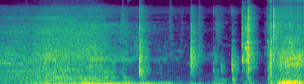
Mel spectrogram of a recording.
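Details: Yamaha Soul GT fuel-injected scooter with good fuel pump pressure: crank bursts that never catch; injector ground signal lost, so the injector will not spray fuel and the engine won't start.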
